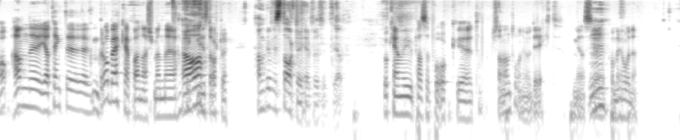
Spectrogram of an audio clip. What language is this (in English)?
Swedish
